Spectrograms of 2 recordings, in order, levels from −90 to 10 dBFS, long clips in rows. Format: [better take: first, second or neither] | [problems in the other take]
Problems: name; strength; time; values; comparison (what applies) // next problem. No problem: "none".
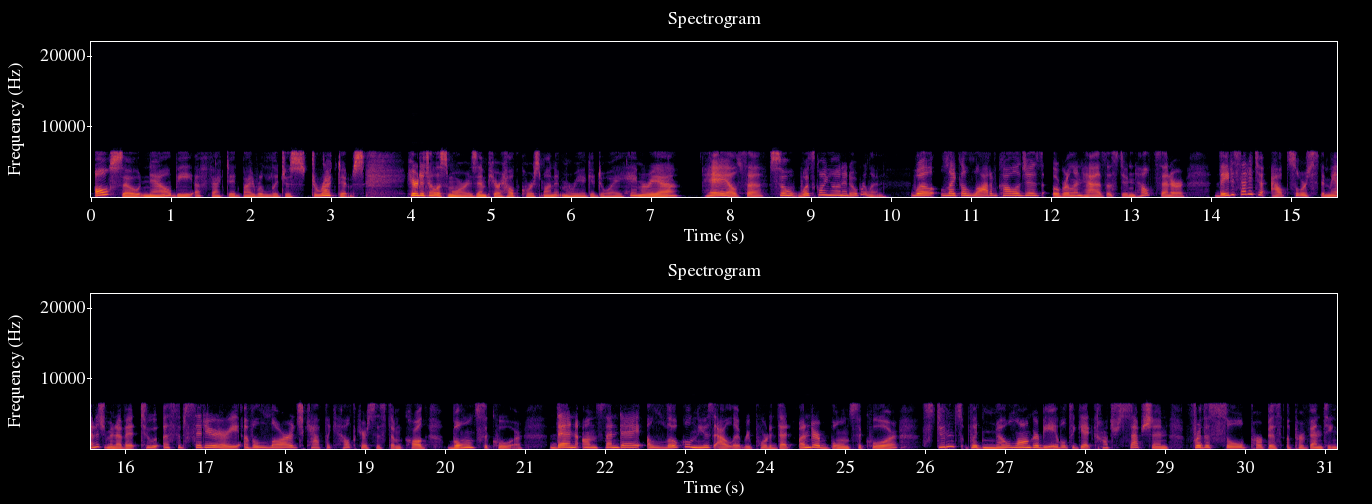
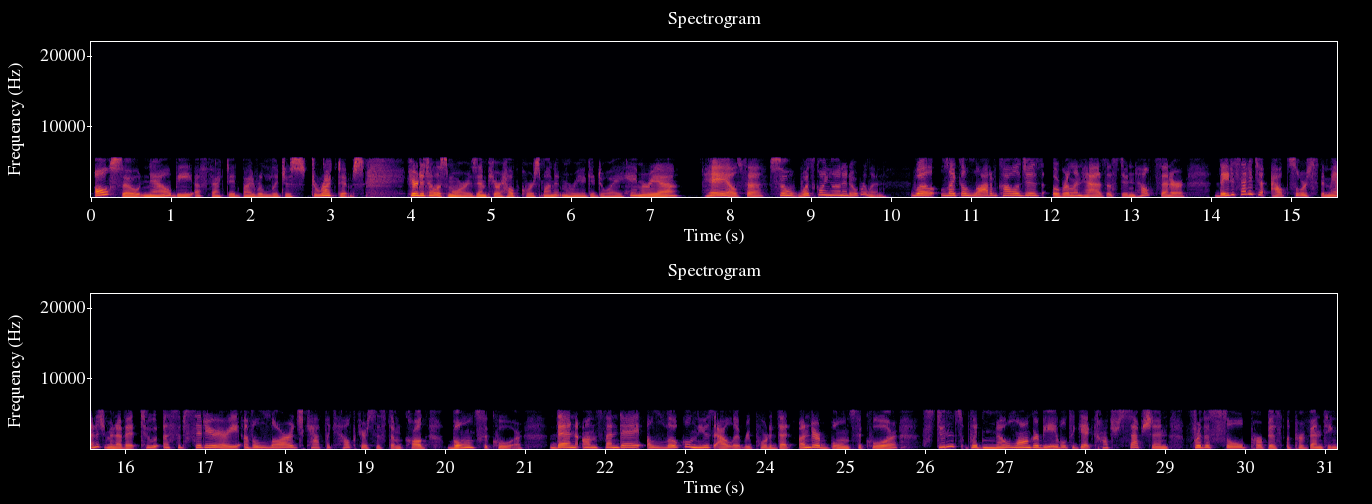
first | garbled, watery; badly; nothing above 5.5 kHz; slightly in the first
